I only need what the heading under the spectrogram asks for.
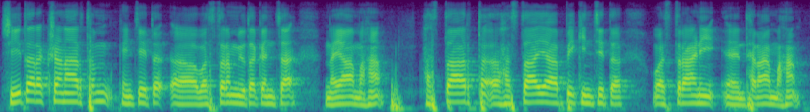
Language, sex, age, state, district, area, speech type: Sanskrit, male, 18-30, Karnataka, Chikkamagaluru, rural, spontaneous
